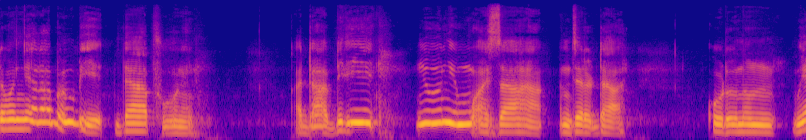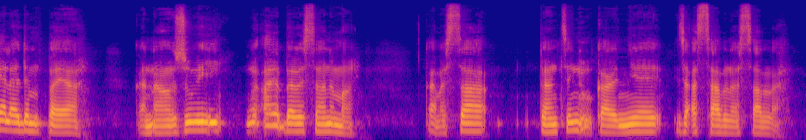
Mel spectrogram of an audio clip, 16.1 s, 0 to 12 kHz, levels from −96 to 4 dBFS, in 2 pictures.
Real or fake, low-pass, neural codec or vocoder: fake; 10.8 kHz; codec, 24 kHz, 0.9 kbps, WavTokenizer, small release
